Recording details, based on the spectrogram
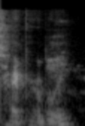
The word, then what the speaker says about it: hyperbole: Is it hyperbole or hyperbole? – it's hyperbole, but I was just going to let him move on.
